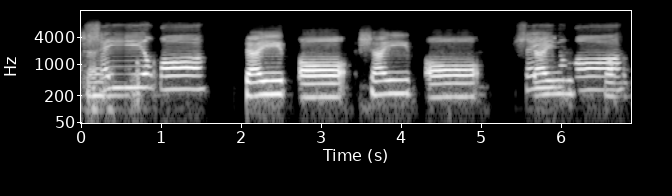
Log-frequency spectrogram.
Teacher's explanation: memang bunyi vokalnya yang keluar seperti huruf O, tapi kita tidak boleh memonyongkan mulut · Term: huruf tebal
